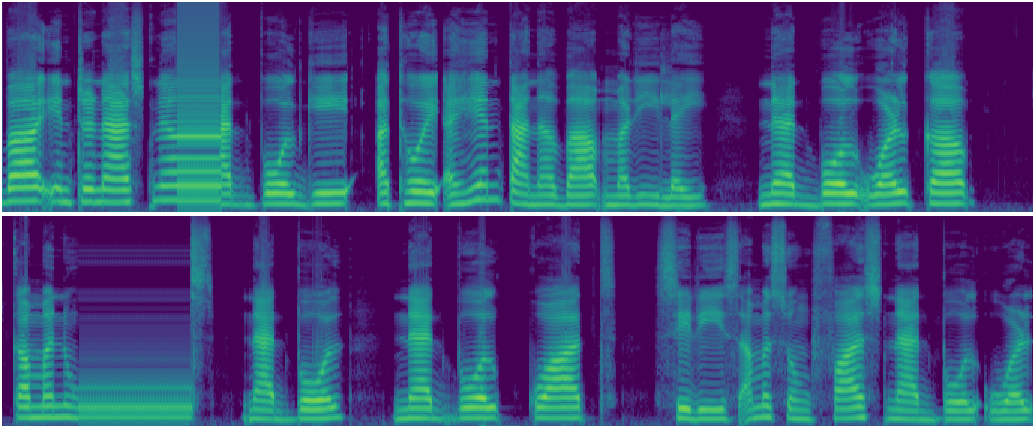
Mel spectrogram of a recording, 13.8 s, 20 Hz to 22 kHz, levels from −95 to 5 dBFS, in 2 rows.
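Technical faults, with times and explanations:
1.18 to 1.46 s, system hang loop: the speech freezes into a steady 50 Hz buzz. The system stalled while the sound hardware kept replaying one 20 ms slice of its buffer, about 14 times over, and roughly a third of a second of audio is gone.
7.4 to 8.14 s, system hang loop: a 20 ms slice repeats about 37 times, giving a longer 50 Hz buzz just before "ꯅꯦꯠꯕꯣꯜ ꯅꯦꯠꯕꯣꯜ ꯀ꯭ꯋꯥꯗ ꯁꯤꯔꯤꯖ". Around 0.7 s of audio is lost.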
